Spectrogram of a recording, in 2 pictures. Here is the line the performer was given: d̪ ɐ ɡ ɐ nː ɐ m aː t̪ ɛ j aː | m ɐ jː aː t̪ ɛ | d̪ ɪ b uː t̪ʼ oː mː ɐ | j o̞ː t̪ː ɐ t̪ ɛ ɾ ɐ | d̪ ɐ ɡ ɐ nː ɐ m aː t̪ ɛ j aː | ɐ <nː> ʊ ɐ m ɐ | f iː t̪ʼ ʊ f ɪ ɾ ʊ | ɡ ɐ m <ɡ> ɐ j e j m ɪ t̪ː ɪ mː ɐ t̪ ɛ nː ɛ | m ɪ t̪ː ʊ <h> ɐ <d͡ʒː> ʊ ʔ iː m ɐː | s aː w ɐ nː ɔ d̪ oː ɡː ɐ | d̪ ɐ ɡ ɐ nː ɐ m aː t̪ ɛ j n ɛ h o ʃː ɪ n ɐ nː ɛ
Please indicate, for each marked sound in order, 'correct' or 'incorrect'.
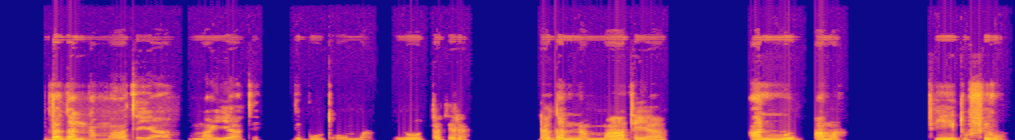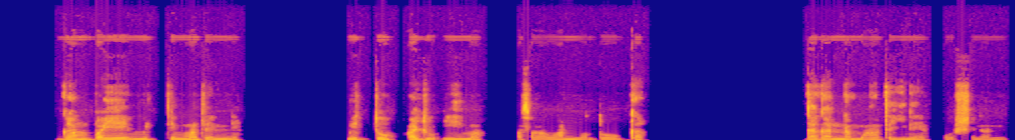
correct, incorrect: b, correct, incorrect: d͡ʒ

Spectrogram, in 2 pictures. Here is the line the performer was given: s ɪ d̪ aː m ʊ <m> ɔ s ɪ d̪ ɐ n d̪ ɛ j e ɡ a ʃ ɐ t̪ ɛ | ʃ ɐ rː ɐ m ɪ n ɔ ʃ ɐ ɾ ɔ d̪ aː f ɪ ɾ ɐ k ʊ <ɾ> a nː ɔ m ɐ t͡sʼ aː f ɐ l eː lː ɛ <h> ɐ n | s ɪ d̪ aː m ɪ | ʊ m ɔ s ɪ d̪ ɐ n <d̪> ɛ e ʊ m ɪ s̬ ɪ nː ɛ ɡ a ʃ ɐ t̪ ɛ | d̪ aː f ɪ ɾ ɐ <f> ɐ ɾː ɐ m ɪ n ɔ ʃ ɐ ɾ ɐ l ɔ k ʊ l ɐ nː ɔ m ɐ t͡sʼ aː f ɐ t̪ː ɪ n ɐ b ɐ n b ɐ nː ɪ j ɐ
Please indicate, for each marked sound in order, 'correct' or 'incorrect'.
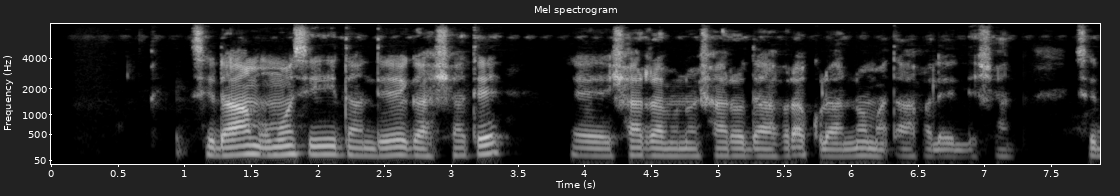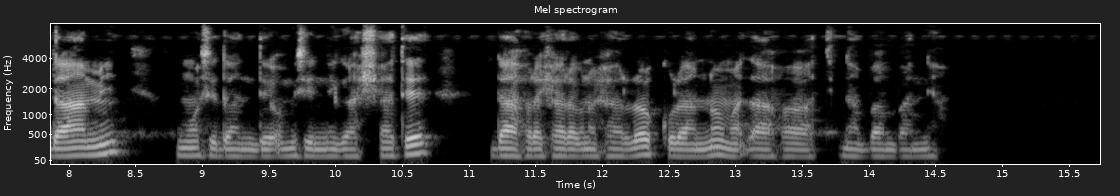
correct, incorrect: l, incorrect: ʃ, correct, incorrect: ʃ

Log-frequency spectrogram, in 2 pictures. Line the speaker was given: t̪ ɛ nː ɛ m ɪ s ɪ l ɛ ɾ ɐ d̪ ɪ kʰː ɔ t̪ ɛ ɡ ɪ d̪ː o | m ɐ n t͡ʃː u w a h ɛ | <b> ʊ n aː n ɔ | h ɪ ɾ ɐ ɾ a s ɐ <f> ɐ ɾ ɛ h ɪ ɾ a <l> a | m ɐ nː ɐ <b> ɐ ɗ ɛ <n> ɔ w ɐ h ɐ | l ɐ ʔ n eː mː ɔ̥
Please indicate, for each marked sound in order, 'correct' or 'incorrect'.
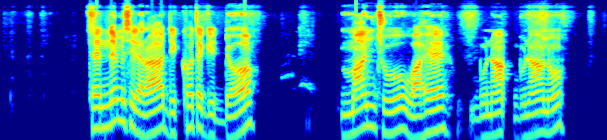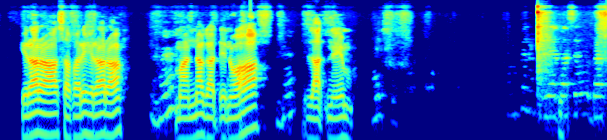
correct, correct, incorrect: ɾ, incorrect: ɡ, correct

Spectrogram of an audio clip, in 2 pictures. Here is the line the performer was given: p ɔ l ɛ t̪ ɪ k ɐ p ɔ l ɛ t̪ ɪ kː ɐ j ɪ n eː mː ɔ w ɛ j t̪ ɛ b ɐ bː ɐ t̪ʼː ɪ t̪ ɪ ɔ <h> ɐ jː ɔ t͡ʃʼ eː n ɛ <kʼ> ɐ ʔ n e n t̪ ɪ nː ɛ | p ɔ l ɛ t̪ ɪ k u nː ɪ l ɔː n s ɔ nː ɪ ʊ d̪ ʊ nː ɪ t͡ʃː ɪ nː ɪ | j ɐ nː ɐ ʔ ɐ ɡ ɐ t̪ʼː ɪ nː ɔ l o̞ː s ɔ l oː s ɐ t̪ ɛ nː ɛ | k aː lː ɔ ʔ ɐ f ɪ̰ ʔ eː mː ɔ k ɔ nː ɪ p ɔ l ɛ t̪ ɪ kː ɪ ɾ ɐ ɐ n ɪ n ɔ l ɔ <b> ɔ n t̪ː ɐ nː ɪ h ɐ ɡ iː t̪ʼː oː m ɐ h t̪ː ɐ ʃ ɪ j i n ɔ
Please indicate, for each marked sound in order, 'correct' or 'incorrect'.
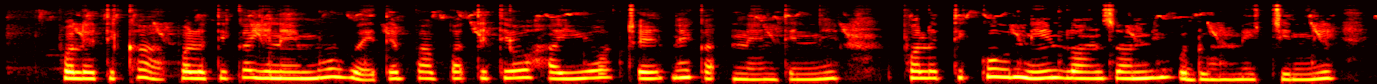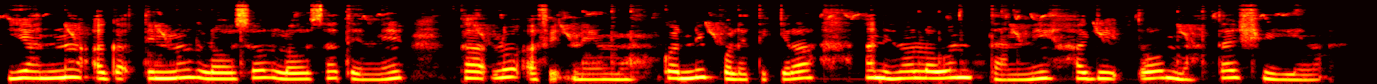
correct, incorrect: k, incorrect: w

